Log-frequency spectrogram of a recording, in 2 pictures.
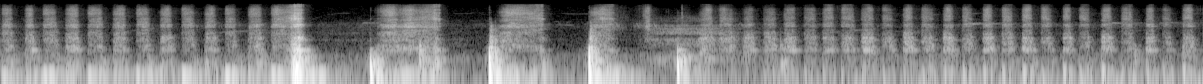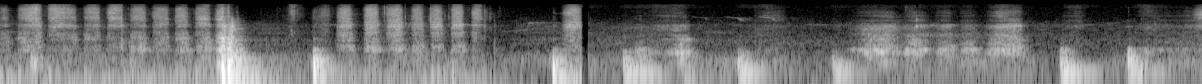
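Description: Scouring pad scrubbed rapidly back and forth along the oiled steel blade of a pair of secateurs, a fast rasping rub, working resin and dirt off the blade. A few louder knocks come through it. The scrubbing fades to fainter, scattered rubbing for the last few seconds.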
